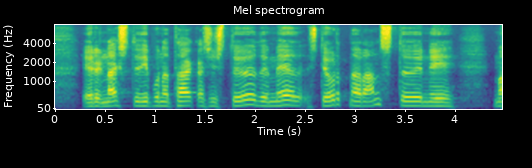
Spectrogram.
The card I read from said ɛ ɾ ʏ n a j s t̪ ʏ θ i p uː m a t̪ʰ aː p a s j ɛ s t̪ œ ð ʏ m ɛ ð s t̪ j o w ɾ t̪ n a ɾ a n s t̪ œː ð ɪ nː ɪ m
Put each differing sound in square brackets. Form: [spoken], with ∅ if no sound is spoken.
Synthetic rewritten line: ɛ ɾ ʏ n a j s t̪ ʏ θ i p uː [n] a t̪ʰ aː [k] a s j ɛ s t̪ [œː] ð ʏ m ɛ ð s t̪ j o w ɾ t̪ n a ɾ a n s t̪ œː ð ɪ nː ɪ m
